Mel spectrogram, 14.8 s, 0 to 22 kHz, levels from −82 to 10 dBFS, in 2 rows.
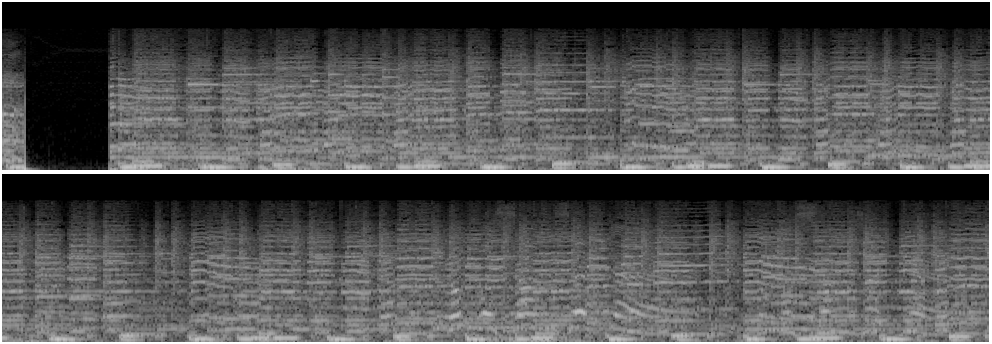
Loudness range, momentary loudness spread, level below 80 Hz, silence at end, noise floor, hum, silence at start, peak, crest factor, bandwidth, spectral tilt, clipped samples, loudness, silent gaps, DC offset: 1 LU; 3 LU; -24 dBFS; 0 s; -61 dBFS; none; 0 s; -2 dBFS; 18 dB; 11.5 kHz; -5 dB/octave; under 0.1%; -19 LUFS; none; under 0.1%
